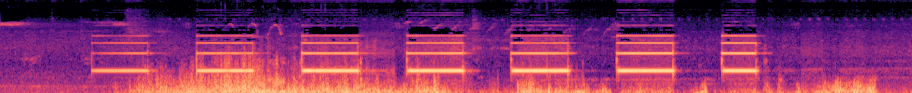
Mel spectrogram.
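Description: Electronic warning beeper sounding seven short, evenly spaced beeps, about one a second, over a low rumbling noise.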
